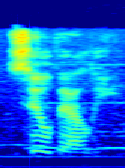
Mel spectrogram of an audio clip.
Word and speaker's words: Silvally: Silvally. Silvally? Okay. This is the pronunciation right here.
